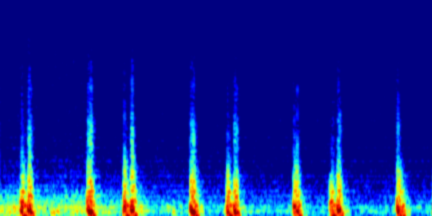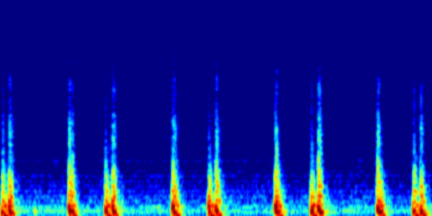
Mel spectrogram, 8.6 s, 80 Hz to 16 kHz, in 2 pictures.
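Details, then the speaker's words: Opening snap: regular heartbeat near 58/min with a sharp, snapping early diastolic sound, nearer to S2 than a third heart sound would be but further than split S2 components. "أقول لكم كده: رقم 1 كان opening snap، رقم 2 كان gallop، رقم 3 كان wide but variable splitting of the second sound في حالة right bundle branch block، رقم 4 كان third heart sound من غير tachycardia."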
